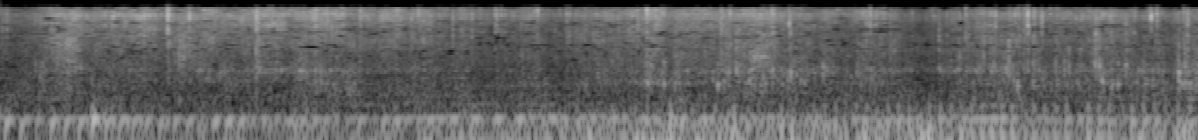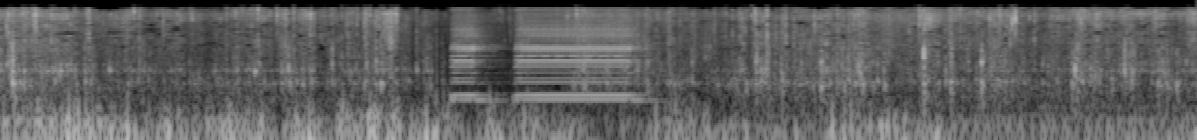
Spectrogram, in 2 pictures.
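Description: Plastic toy tractor-trailer carrying a toy road roller, dragged on a string over gravel: its wheels roll and crunch over small stones, with many small clicks over a low rumble. About eight seconds in, a short horn toots.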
